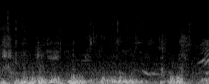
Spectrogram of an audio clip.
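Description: Longboard wheels rolling over rough asphalt: a continuous low, uneven rumble with many small knocks.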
